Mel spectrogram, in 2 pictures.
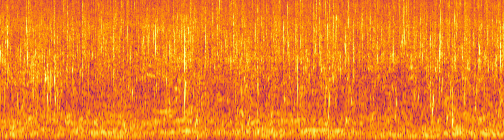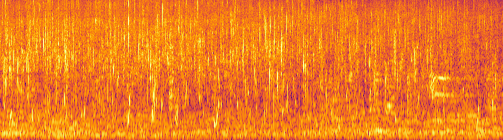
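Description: Water from a small fountain's jets falling and splashing into its basin: a steady trickle and patter of droplets.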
